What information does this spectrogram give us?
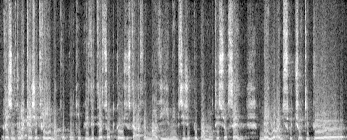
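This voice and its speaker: A man in his fifties from Congo, answering interview questions thoughtfully and pausing often to find his words. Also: fairly low pitch, rough recording. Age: 50s. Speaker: interviewee, dancer and choreographer.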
